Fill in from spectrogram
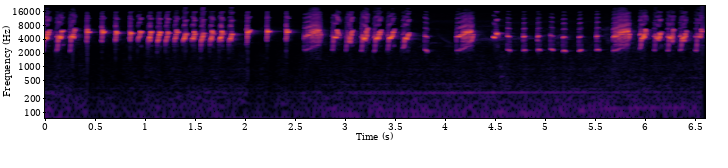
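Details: Lure song of an olive-backed sunbird, full and rich with borrowed phrases, used to provoke birds into quick agitation; fast runs of thin, high chips, several rasping bursts, then evenly spaced downslurred notes, in a quiet background.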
